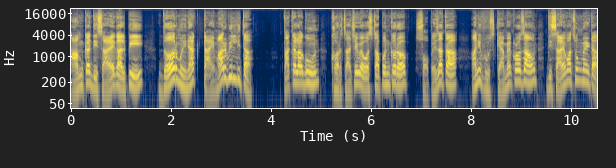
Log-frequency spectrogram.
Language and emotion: Goan Konkani, happy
